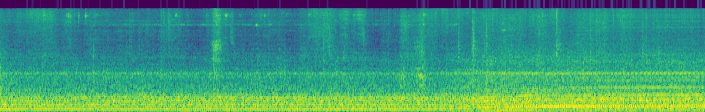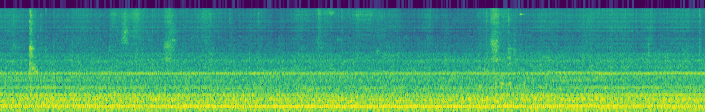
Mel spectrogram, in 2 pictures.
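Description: Steady machinery hum of a train, which rises in pitch about nine seconds in, then holds at the higher note a little louder.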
